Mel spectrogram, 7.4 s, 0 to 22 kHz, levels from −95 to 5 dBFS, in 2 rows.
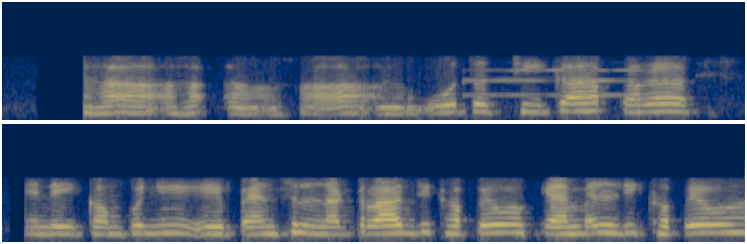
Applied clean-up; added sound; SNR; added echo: none; Organ; 16 dB; none.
